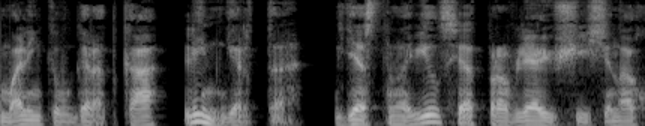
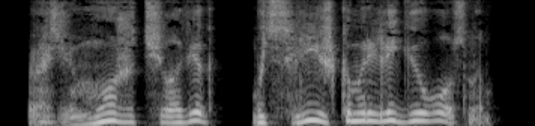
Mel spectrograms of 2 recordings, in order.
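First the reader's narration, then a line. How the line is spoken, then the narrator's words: Fervent exclamation. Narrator (Russian): воскликнул с жаром Аллен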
